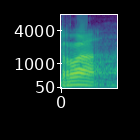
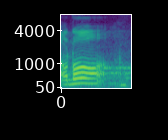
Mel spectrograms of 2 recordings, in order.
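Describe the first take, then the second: First: The ra is light and thin. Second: The ra vowel leans toward o. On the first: "tidak boleh juga dibaca tipis, bukan ra" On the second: "Ra tidak boleh cenderung ke o"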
